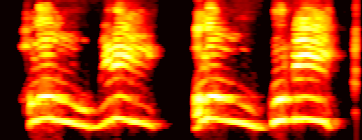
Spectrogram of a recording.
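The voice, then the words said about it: Mickey Mouse cartoon voice impression. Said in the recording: “in case you don't know who Mickey sounds like, he talks like this... my impersonation of Mickey Mouse”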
